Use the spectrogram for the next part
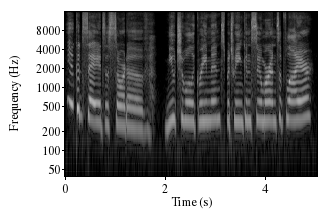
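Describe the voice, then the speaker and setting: Woman as an eager, high-voiced money-loving merchant girl. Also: normal speed, close to an everyday voice. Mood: confident, scheming. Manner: persuasive sales patter, prone to giggling. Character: eager, money-loving young female merchant with big ambitions. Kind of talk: video game voice acting. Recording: game music behind the voice.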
